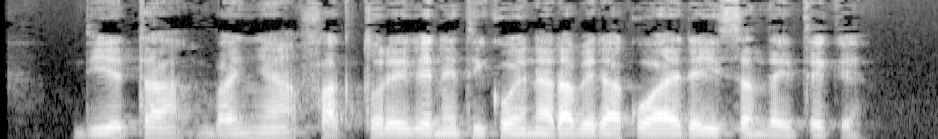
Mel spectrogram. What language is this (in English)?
Basque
